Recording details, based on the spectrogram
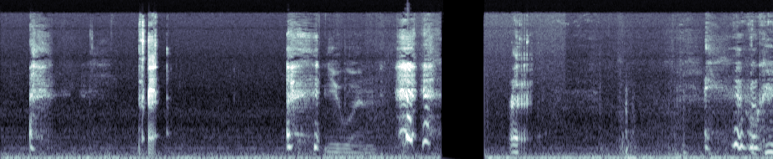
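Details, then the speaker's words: Several short, loud, deliberate burps with brief voiced bursts between them over a low background hum, apparently during a playful burping contest: belching. "we get it get what that you're good burping should have been us damn yeah"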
